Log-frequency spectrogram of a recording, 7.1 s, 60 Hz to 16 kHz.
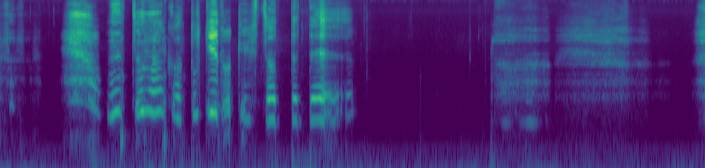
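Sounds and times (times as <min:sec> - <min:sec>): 
heavy excited breathing: 0:00.7 - 0:01.6
speech: 0:01.3 - 0:03.6.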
